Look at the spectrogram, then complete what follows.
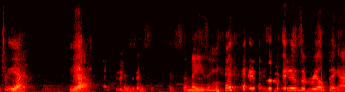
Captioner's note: laughs; laughs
